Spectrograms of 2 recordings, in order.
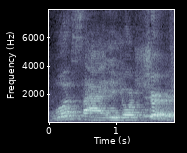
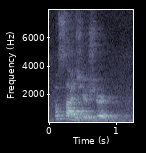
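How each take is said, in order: First: It is said slower and louder. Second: It is said at a normal pace and volume.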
